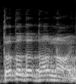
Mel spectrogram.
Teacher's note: त वर्ग में दंत, त त द ध न, यहाँ पर हल्का सा क्या हो, दांत से टच होता है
